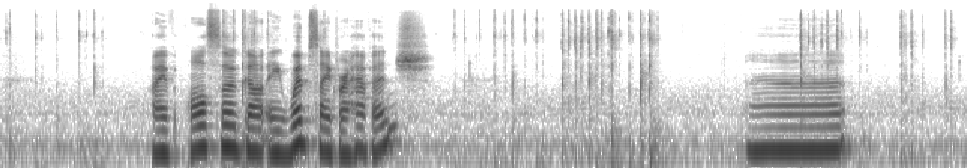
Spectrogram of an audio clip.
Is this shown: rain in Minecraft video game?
no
